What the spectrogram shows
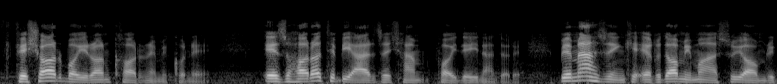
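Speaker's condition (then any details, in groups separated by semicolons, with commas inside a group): No condition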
